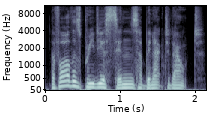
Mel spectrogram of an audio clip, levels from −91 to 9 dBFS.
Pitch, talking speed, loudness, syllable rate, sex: 130 Hz, 225 wpm, -15 LUFS, 5.6 syllables/s, male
